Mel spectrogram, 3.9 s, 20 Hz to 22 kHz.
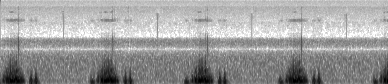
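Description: Regular heartbeat near 64 a minute with a harsh systolic murmur between the first and second sounds.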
